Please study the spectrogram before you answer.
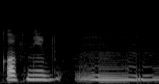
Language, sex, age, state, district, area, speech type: Assamese, female, 30-45, Assam, Charaideo, rural, spontaneous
